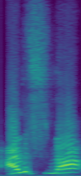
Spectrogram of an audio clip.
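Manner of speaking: high-pitched mock shout; small character's high holler. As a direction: call out high into the distance. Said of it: "I'm just gonna shout out".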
